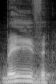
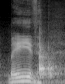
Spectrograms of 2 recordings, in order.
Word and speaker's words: bathe: bathe. the 발음이 나요. bathe.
